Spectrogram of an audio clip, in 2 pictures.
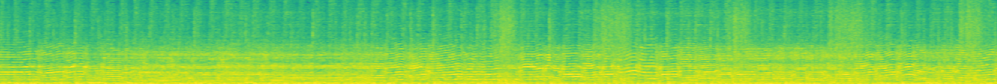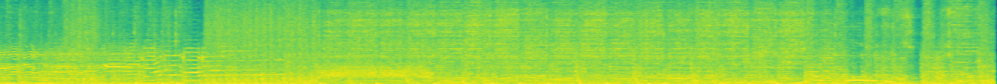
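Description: A live rock band playing loud: electric guitars, electric bass and a drum kit.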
